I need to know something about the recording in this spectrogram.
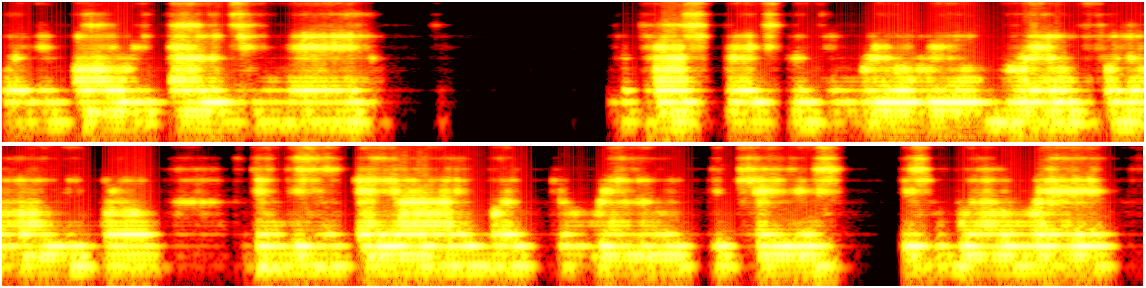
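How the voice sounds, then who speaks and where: A man's voice: extremely high pitch, wildly swooping pitch, vocal fry, music in the background, low-quality recording. A man giving casual, slangy reaction commentary in a loose street manner, as a vlog host. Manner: slangy, drawn-out street talk.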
